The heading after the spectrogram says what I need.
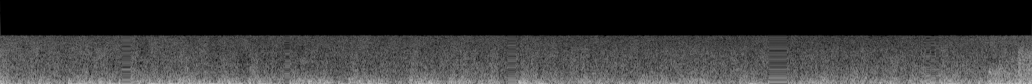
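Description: Packets were dropped and the receiver filled each gap by replaying the last good packet, a case of packet loss with the last packet repeated, at 1.23–1.31 s (80 ms), 2.86–2.90 s (40 ms), 5.09–5.16 s (70 ms), 7.70–7.87 s (170 ms) and 9.27–9.41 s, where 90 ms of losses are scattered in runs of up to 30 ms. The longer runs buzz at about 100 Hz, fitting 10 ms packets, as a robotic stutter over the 4 kHz-limited G.711 telephone band.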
